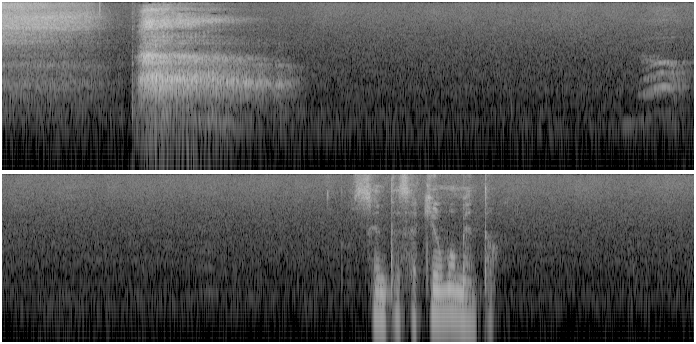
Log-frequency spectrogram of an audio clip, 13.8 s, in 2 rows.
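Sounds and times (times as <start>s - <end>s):
deep breath in through the nose and out through the mouth during a guided prayer: 0.0s - 3.1s
speech: 10.6s - 12.0s.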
